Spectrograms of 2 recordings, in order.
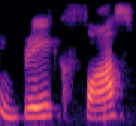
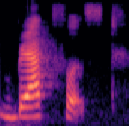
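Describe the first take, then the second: First: The first part sounds like the word 'break'. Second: The first part does not sound like 'break'. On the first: The speaker calls it wrong. "आप बोल सकते हैं ब्रेक, ... पर ये ब्रेक फास्ट नहीं है" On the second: The speaker calls it right. "You have to से ब्रेकफास्ट"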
